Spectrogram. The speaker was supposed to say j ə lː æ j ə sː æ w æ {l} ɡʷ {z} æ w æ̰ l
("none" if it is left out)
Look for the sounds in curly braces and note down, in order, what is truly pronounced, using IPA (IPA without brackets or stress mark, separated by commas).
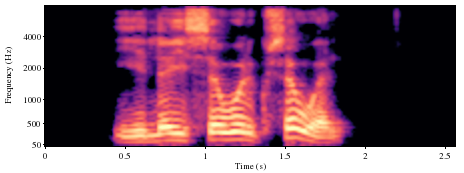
l, s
